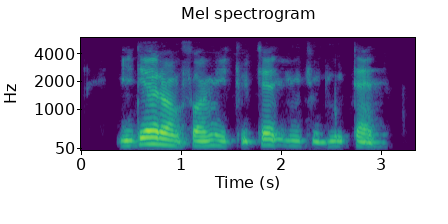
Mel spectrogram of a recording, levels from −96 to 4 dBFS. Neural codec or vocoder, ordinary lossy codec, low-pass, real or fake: codec, 16 kHz, 2 kbps, FreqCodec, larger model; none; 5.4 kHz; fake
